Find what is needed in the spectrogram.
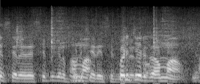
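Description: A man talking, over a faint steady sizzle typical of oil frying.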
